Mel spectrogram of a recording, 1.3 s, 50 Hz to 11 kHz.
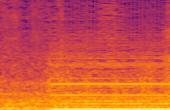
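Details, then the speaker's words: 2014–2018 GM truck/SUV driver's seat left cushion haptic motor (off-balance-weight vibrator), repaired after Service Driver Assist System message, DTC B172E/B172F, activated via scan-tool active test; steady low hum switching on, audible and felt; repaired motor working normally. "don't know if you can hear that, but I can hear it and definitely feel it."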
